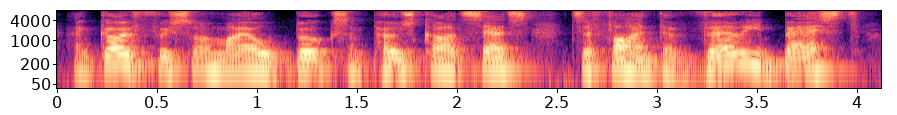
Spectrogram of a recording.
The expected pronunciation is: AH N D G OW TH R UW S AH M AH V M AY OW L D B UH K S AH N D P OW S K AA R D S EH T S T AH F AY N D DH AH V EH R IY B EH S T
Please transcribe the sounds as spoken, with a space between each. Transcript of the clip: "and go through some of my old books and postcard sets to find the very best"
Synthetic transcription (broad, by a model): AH N G OW TH R UW S AH M AH V M AY OW L D B UH K S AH N P OW S K AA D S EH T S T AH F AY N DH AH V EH R IY B EH S T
